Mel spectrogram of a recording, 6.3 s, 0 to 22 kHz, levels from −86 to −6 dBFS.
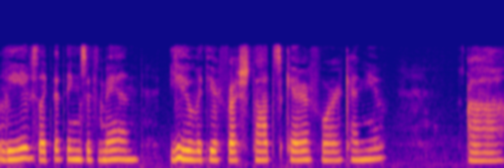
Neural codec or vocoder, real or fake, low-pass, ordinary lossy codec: codec, 16 kHz, 2 kbps, FreqCodec, larger model; fake; 7.2 kHz; Opus, 64 kbps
